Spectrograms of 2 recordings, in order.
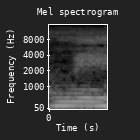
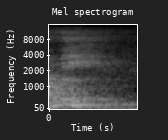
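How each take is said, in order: First: The word is said weakly, without stress. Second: The word is said strongly, carrying stress. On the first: It is the possessive meaning my. "Fíjate que es átono, es decir, sin fuerza" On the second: It is the pronoun meaning me. "ese mí que suena mucho más fuerte dentro de la frase"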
